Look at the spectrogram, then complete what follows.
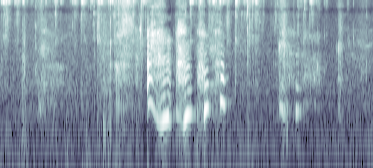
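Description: Long-haired dachshund whining in a cluster of short cries that slide down and up in pitch about two seconds in, with a couple more near the end. She is agitated by a piece of gum held toward her. Bedding rustles under her as she moves.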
